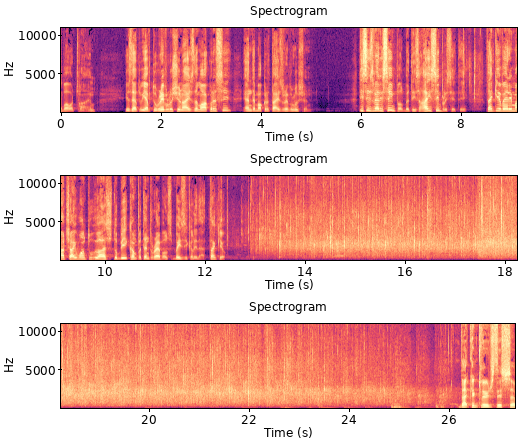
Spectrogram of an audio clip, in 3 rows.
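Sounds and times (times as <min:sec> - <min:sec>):
speech: 0:00.0 - 0:05.1, 0:06.0 - 0:13.1, 0:26.2 - 0:27.3
audience applause: 0:12.8 - 0:26.4.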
